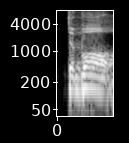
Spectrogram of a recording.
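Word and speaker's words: Daboll: However, I'm sorry, how to pronounce that? DeBall.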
